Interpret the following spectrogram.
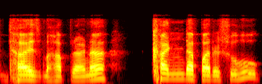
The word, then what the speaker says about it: खण्डपरशुः: Khanda Parashuhu, Kha is Mahaprana.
